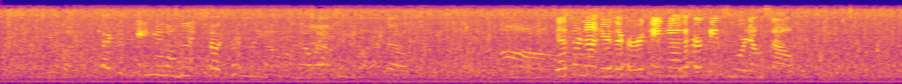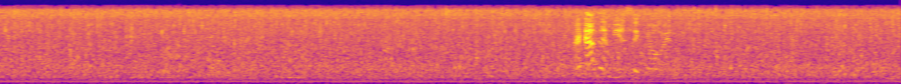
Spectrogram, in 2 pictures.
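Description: Water bubbles and churns steadily in a hot tub.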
